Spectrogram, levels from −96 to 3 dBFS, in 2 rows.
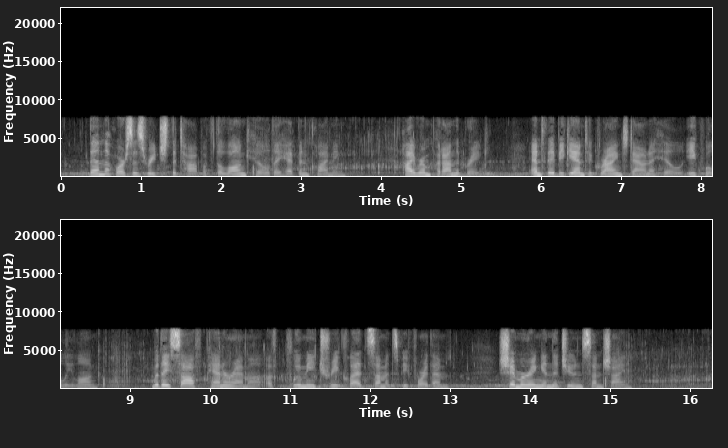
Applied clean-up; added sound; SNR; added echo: none; Sink (filling or washing); 18 dB; none.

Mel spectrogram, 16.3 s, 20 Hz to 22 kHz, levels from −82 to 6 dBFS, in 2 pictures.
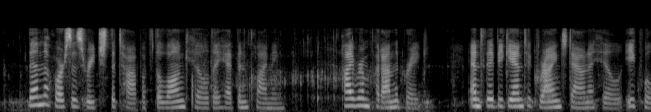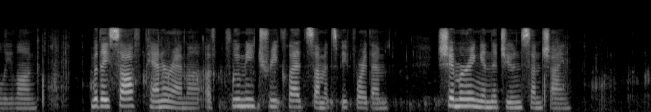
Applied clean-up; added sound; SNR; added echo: neural mask model RNNoise.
